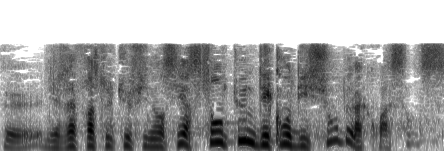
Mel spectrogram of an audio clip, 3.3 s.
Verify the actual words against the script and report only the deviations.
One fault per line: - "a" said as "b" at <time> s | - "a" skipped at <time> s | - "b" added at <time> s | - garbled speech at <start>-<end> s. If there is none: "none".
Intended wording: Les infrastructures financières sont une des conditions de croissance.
- "la" added at 2.6 s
